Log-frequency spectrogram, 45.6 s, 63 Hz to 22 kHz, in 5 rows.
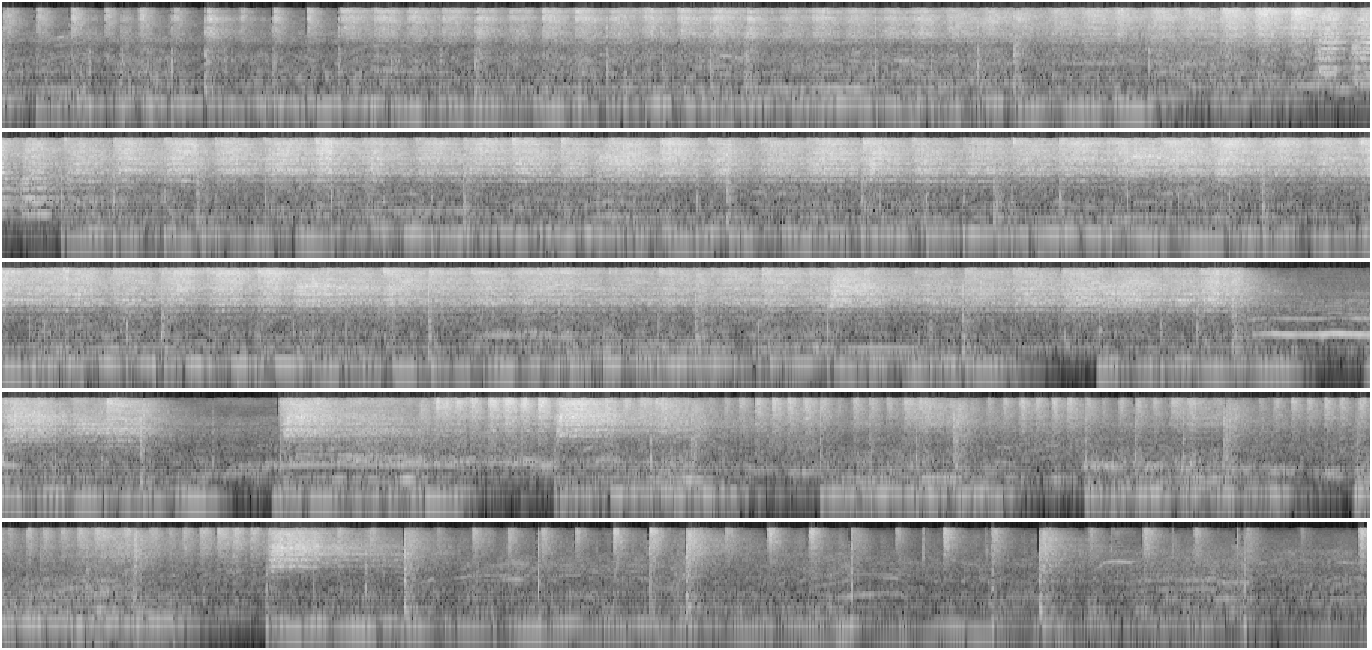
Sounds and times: Crowd: 0.0s - 45.5s
Rock music: 0.0s - 45.5s.

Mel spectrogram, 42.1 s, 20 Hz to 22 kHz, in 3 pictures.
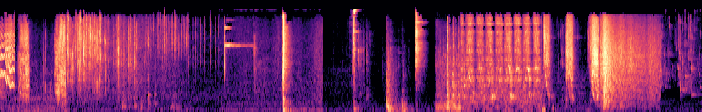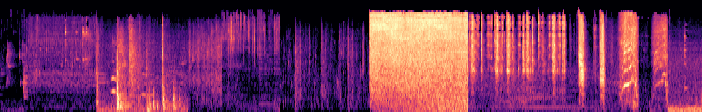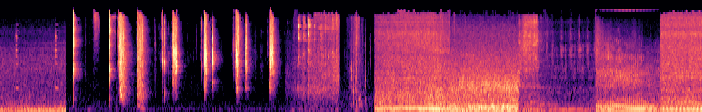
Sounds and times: Crackle: 1.3s - 4.5s.

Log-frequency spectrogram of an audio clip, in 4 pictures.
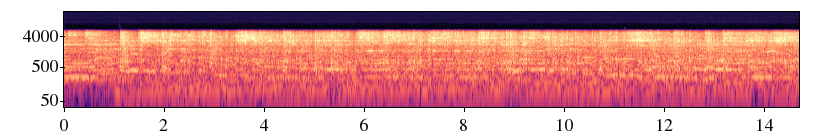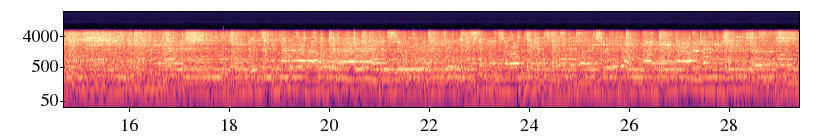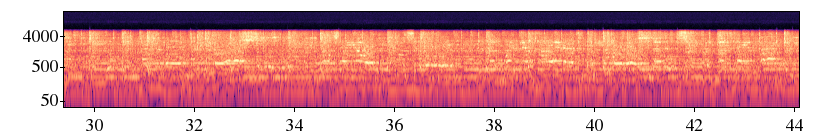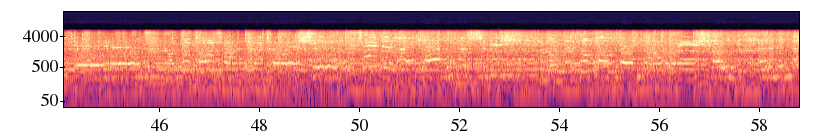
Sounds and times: Music: 0.0s - 58.8s.

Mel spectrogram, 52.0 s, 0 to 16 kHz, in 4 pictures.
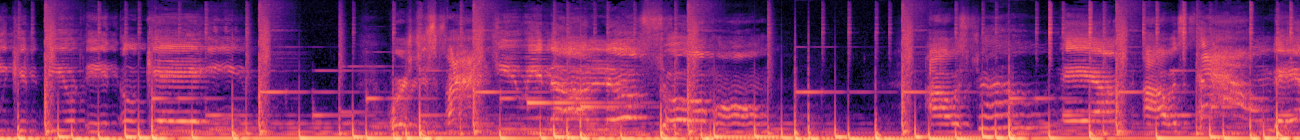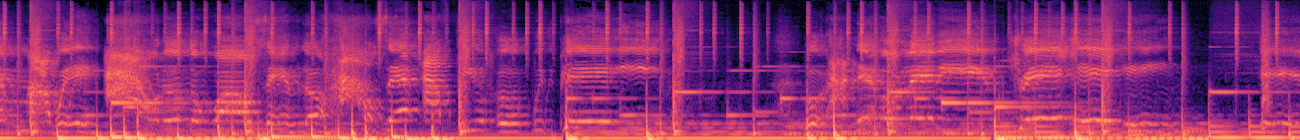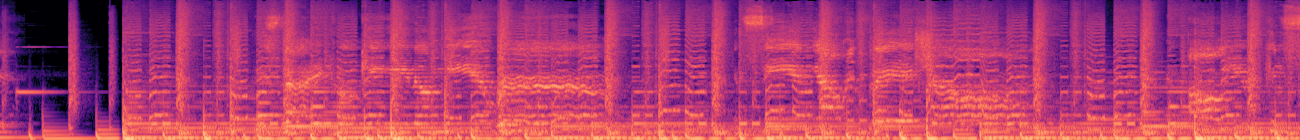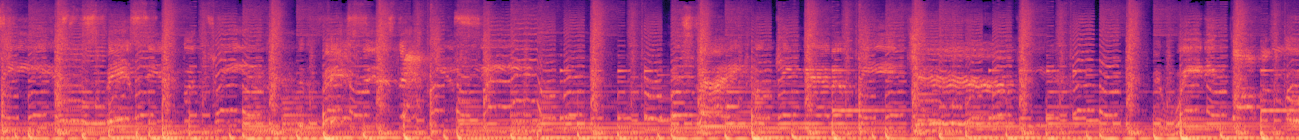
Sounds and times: Independent music: 0.0s - 51.9s.

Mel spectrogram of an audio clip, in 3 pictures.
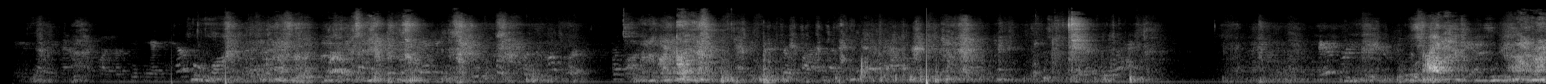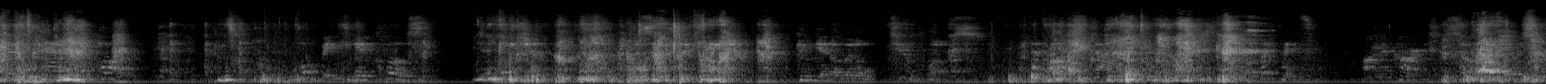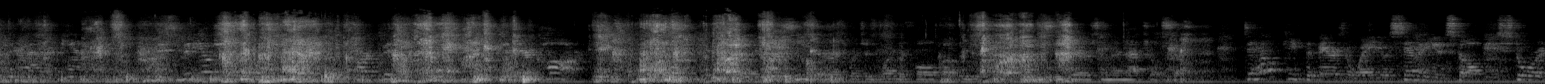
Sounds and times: Speech: 0.2s - 9.3s, 10.3s - 11.7s, 13.2s - 16.8s, 17.7s - 22.7s, 23.4s - 27.0s, 27.8s - 46.3s
Growling: 1.9s - 5.5s, 6.2s - 11.6s, 12.2s - 18.2s, 20.2s - 23.4s, 29.8s - 39.4s.

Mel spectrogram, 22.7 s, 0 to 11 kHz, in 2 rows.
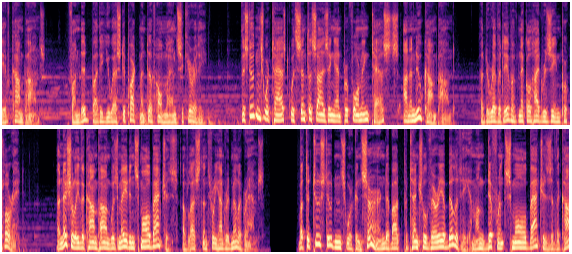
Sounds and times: Speech: 0.0s - 4.2s, 4.8s - 11.8s, 12.5s - 16.6s, 17.3s - 22.7s.

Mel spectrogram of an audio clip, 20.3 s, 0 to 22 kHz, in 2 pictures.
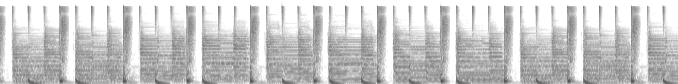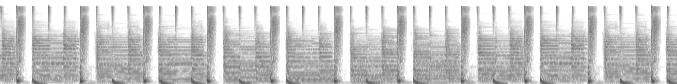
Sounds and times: Music: 0.0s - 20.3s.

